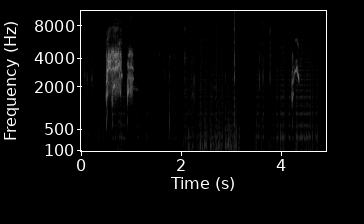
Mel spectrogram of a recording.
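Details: Loud squealing calls from begging osprey chicks at a July 1, 2024 breakfast feeding on an artificial nest in Finland, followed by soft rustling and tapping, then one more thin squeak.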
